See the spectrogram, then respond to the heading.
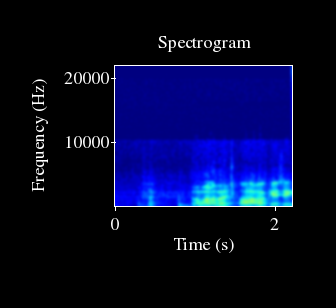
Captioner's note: Casey chuckles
